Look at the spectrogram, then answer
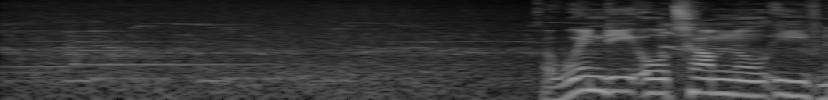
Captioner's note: seabirds squawking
